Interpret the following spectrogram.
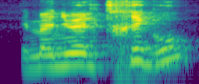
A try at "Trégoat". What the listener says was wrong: Trégo hâte. Voilà, si on dit le A, c'est un nom breton et on prononce A.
